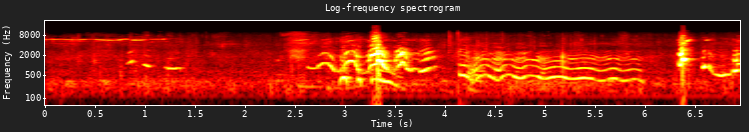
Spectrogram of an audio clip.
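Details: Female pug whining as a cat goes after her wiggling tail: a thin high whistle first, then long wavering whimpers that rise and fall, one sharp bark in the middle, and another short bark near the end.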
